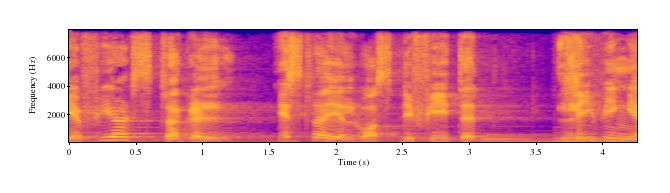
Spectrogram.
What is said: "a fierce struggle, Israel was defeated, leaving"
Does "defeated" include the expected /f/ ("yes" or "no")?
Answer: yes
